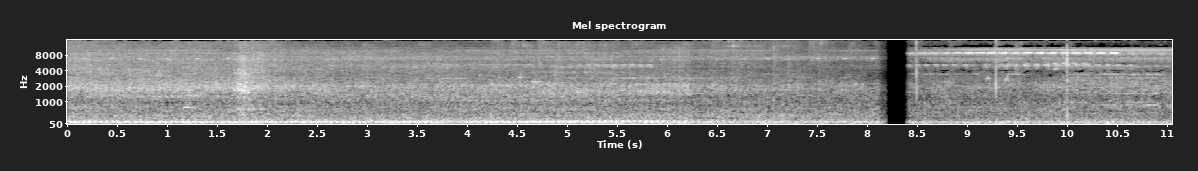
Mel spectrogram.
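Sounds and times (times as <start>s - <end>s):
vehicle engine running: 0.0s - 8.8s.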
